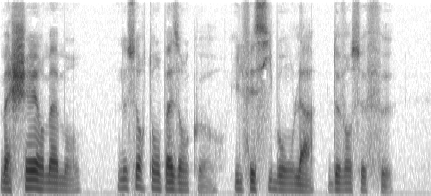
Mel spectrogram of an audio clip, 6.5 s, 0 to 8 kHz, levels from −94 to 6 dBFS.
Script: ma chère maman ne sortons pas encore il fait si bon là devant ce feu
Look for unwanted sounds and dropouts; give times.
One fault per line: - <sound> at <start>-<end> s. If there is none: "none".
none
